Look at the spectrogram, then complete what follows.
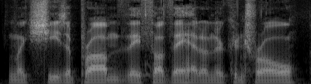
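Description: A man's voice: low voice, completely flat delivery, fast talker, no room sound, studio quality. A man co-hosting a podcast, rambling wryly through stories and laughing at his own jokes. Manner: rambling, wry, trails off and laughs. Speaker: podcast co-host. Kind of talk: casual comedic chat.

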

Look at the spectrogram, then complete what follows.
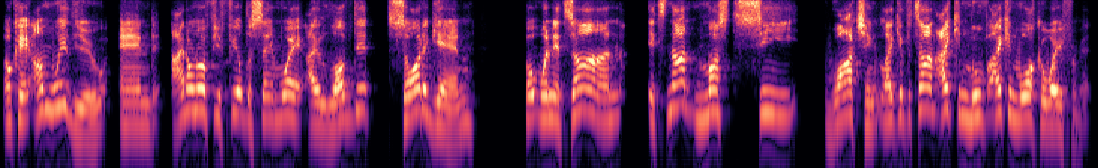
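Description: A man hosting a podcast, eagerly firing quick questions back and forth with his guest. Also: high-pitched, expressive. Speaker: podcast host. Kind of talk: podcast conversation.

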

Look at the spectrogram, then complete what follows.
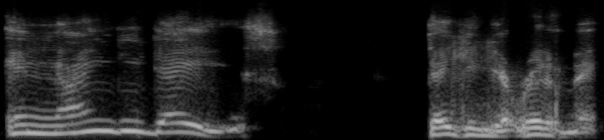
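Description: A man in his sixties with a husky voice, a guest telling his story in a blunt, emphatic way with some swearing. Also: high voice, sing-song, moderate pace, warm tone, no echo, highs cut off. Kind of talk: casual storytelling in an interview.

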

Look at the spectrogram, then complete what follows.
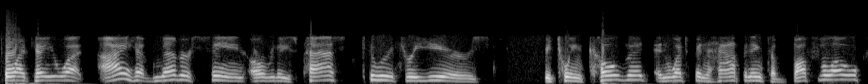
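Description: A man from Ohio calling in to a sports radio show, chatting in a rambling, halting, friendly way over a phone line. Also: high voice, dry recording. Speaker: radio caller. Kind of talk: phone-in chat.

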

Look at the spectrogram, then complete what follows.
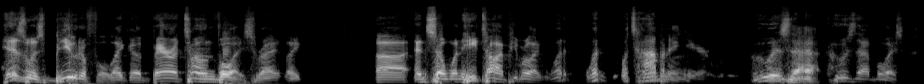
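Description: A man's voice: medium pitch, animated, moderate pace, fairly bright tone, no echo, poor audio. A man, a radio host telling a long rambling, self-mocking story in a grating voice. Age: 50s. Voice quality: gravelly, grating voice. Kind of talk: storytelling monologue on a radio show.

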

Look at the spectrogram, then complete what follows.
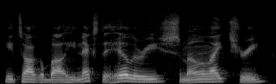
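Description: A man's voice: mid-range voice, fairly even intonation, brisk, darkish tone. A man hosting a podcast in a casual conversational style, talking in a long-winded way that circles back and repeats words. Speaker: podcast host.

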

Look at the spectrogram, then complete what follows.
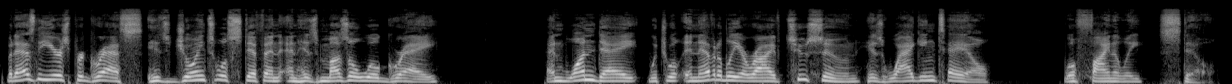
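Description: A man hosting a radio talk show, reading news aloud and commenting conversationally with emphatic, dramatic pauses. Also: fairly high pitch, expressive, dry recording, studio quality.

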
